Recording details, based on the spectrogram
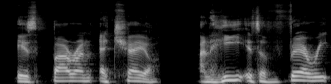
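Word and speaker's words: Barrenetxea: 2022 up next is socia dad winger ander baranek star and the correct pronunciation is baron echea and he is a very exciting player ander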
